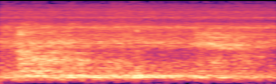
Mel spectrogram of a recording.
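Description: Steady background hiss with no distinct sound events.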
